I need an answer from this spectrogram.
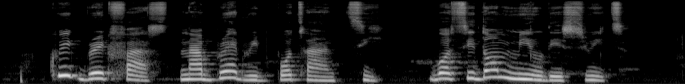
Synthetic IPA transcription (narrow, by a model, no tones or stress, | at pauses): kwik̚bɹekfastnabɹɛdwidbɔtʰaãntʰi | bɔtsidɔ̃nmildeswit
